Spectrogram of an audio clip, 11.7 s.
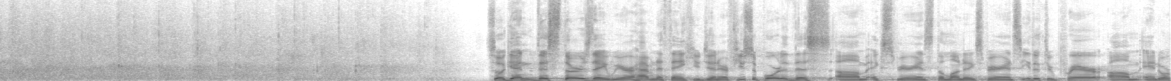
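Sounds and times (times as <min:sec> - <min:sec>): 
audience applause: 0:00.0 - 0:04.6
speech: 0:05.0 - 0:11.7.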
